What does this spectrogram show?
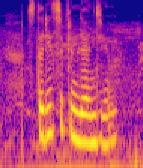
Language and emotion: Russian, neutral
